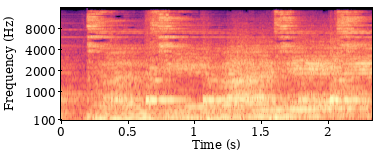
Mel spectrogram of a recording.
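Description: Devotional kirtan: sung group chanting with regular metallic hand-cymbal strikes, pausing briefly near the start before the next line begins.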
